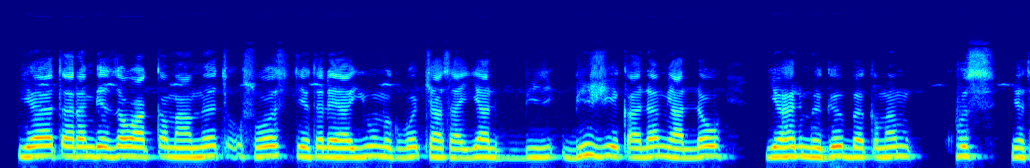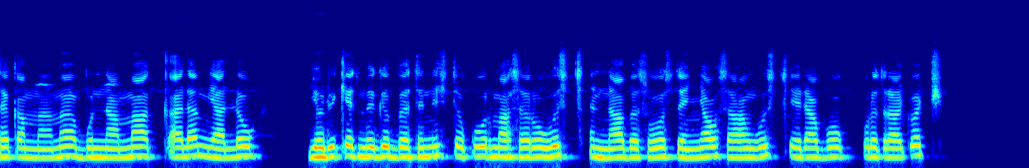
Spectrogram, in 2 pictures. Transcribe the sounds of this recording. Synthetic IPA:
jɛt̪ʼəɾəmbɛzawakʼːəmamɨt̪ʼso̞st̪jɛt̪ʰələjajːumɨɡbo̞t͡ʃːjasajːal | biʒikʼələmjalːəw | jɛhɨlmɨɡɨβbəkʼɨməm | kʰusjɛt̪ʰəkʼəmːəməbunːamːakʼələmjalːəw | jɛd̪ukʼe̞t̪mɨɡɨβbət̪ʰɨnːɨʃt̪ʼɨkʼuɾmas̬əɾo̞wʊst̪ʼɨnːabəso̞s̬t̪ʰəɲːawsəhəmwʊst̪ʼjɛd̪abokʼuɾɨt̪ʼɾat͡ʃʼo̞t͡ʃː

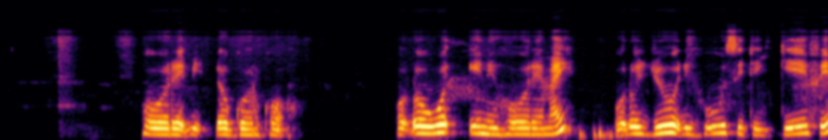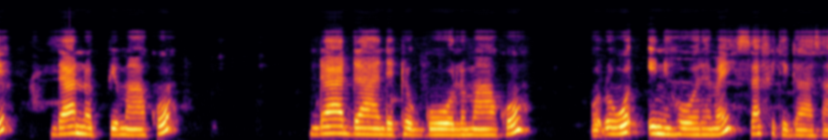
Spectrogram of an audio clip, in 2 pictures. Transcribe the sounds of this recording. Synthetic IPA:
hɔːɾɛɓiɗːɔɡɔɾkɔ | ʔɔɗɔwoʔːiniɦɔːɾɛmajʔɔɗɔd͡ʒoːɗihuːsitiɡɛːfɛ | ndanopːimaːkɔ | ndadaːndɛtɔɡɔlmakɔ | ʔɔɗɔwoʔːiniɦɔːɾɛmajsafitiɡaːsa

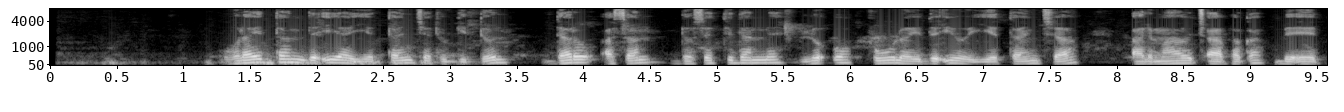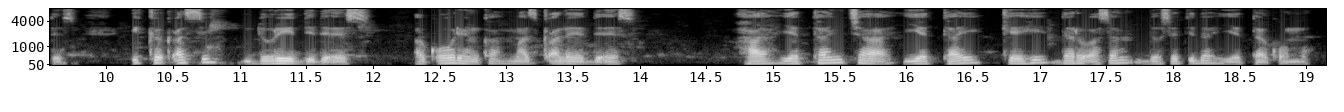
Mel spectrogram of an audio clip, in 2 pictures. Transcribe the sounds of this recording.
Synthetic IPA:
wɔlɐjt̪ːɐnd̪ɛʔɪjajɛt̪ːɐnt͡ʃːɐt̪ʊɡɪd̪ːɔn | d̪ɐɾɔʔɐsɐnd̪ɔsɛt̪ːɪd̪ɐnːɛlɔʔːɔpʰuːlɔjd̪ɛʔɪjɔjɛt̪ːɐnt͡ʃːaː | ʔɐlmaːwɔt͡ʃʼaːpɐkʼɐbɛʔe̞ːt̪ːe̞ːs | ʔɪkːɐkʼɐsːɪd̪ʊɾiːd̪ːɪd̪ɛʔe̞ːs | ʔɐkʼo̞ːɾɪjɐŋkːɐmɐskʼɐleːd̪ɛʔe̞ːs | hɐjɛt̪ːɐnt͡ʃːaːjɛt̪ːɐjke̞ːɦɪd̪ɐɾɔɐsɐnd̪ɔsɛt̪ːɪd̪ɐjɛt̪ːakʼɔ̰mːɔ

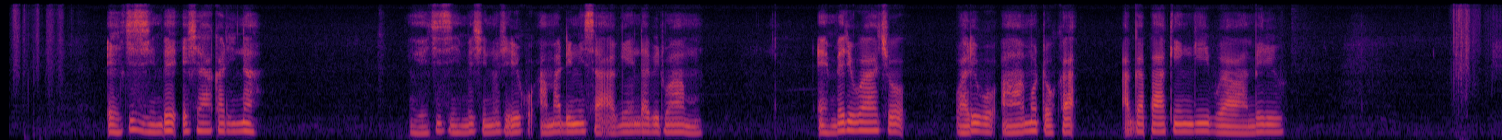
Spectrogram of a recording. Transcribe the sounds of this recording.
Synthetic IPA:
e̞ciziːmbe̞ʔecaːkalina | ŋɡe̞ːciziːmbe̞cino̞ciɾikṵamadinisa̰a̰ɡe̞ːndaβiɾwaːmu | e̞mbe̞ɾiwaːco̞ | waliwo̞ʔawamo̞to̞ka | a̰ɡapaːkiːŋɡiβwawaːmbeɾiwe

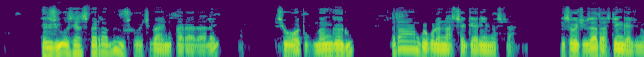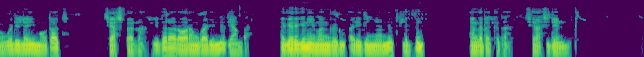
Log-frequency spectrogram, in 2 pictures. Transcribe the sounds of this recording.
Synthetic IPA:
ʔɨɡzuus̬ijasfərːabɨzusəwot͡ʃːbəand̪t̪ʰəɾaɾalaj | sihɔt̪ʼuməŋɡəd̪u | b̥ət̪ʼamkʼulkʼulɨnːast͡ʃɛɡːaɾijɪməslal | jɛsəwot͡ʃːbɨzat̪asd̪əŋɡad͡ʒnəwːɔd̪əlajməwt̪ʼat̪ | sijasfərːajɛt̪ʰəɾaɾəwaɾəŋɡʷad̪inːət̪jambal | nəɡəɾɡɨnjɛməŋɡəd̪uʔad̪əɡəɲːanːət̪lɨbːɨn | jaŋkʼət̪ʼəkʼːət̪ʼal | sijasd̪ənːɨkʼ

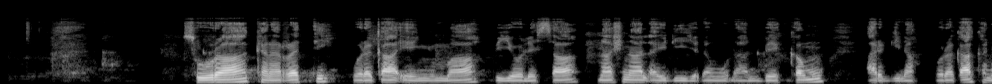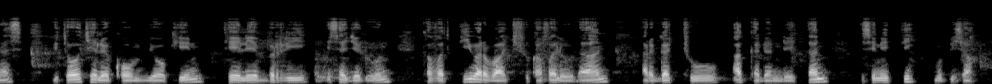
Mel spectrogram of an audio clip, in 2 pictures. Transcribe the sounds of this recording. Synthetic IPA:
suːɾaːkɐnɐrːɐt̪ːɪwɔɾɐkʼaːʔe̞ːɲːʊmːaːb̥ɪjːo̞ːlɛsːaː | naːʃɪnaːlɐjd̪iːd͡ʒɛᶑɐmuːᶑaːnbe̞ːkːɐmʊ | ʔɐɾɡɪnɐwɔɾɐkʼaːkɐnɐsʔɪt̪o̞ːt̪ʰɛlɛkʰoːmjo̞ːkʰiːnt̪ʰe̞ːle̞ːbɪrːiːɪsɐd͡ʒɛᶑuːn | kɐfɐt̪ːiːbɐɾbaːt͡ʃːɪ̥sʊkɐfɐluːᶑaːn | ɐɾɡɐt͡ʃːuːɐkːɐd̪ɐnd̪e̞ːt̪ːɐn | ɪsɪnɪt̪ːɪ | mʊᶑːɪsɐ

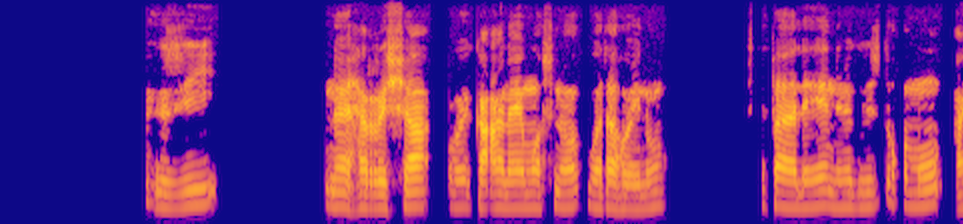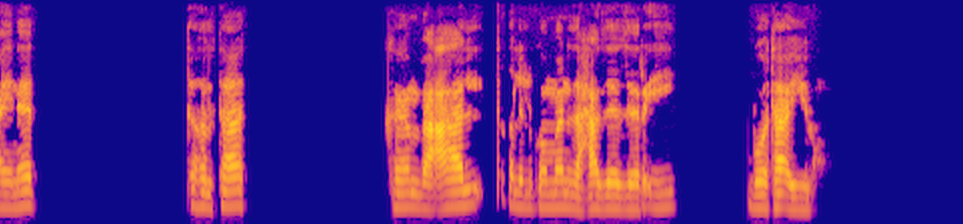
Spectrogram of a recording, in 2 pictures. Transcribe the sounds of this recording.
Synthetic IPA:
ʔɨzi | najħɨɾɐʃawɔjkʰaʕanajmosnobo̞t̪ʰakʰo̞jnu | z̥ɨt̪ʰɐfɐalɐjɛnɨnɨɡβizɨt̪ʼɨχʼmuʕajnɐt̪̚ | ɨxlɨt̪ʰat̪̚ | kʰɐmbaʕalt̪ʼɨxʼlɨlɡo̞mɐnzɨħazɐzɐɾʔi | bo̞t̪ʰaɨjːu

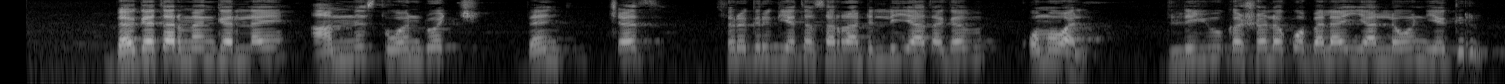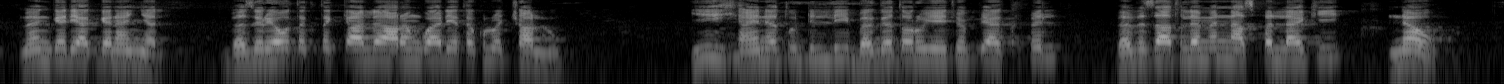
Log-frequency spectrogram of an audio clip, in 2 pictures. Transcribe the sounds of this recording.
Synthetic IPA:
bəɡət̪ʼəɾməŋɡəd̪laj | ʔamnɨst̪wɔnd̪o̞t͡ʃː | bən | t͡ʃʼːət̪ | fɨɾɨɡɾɨɡjɛt̪ʰəsərːad̪ɨlːijat̪ʼəɡəβ | kʼo̞məwal | d̪ɨlːɨjːukʰəʃələkʼo̞bəlajːalːəwɨnjɛɡɨɾ | məŋɡəd̪jaɡːənaɲːal | bəzɨɾjawt̪ʼɨkʼt̪ʼɨkʼːaləaɾəŋɡʷwad̪et̪ʰəklo̞t͡ʃːalːu | jɪhajnət̪ʰud̪ɨlːibəɡət̪ʼəɾujɛit̪jo̞pʼːjakʰɨ̥fɨl | bəβɨzat̪ləmɨnːasfəlːaɡi | nəw

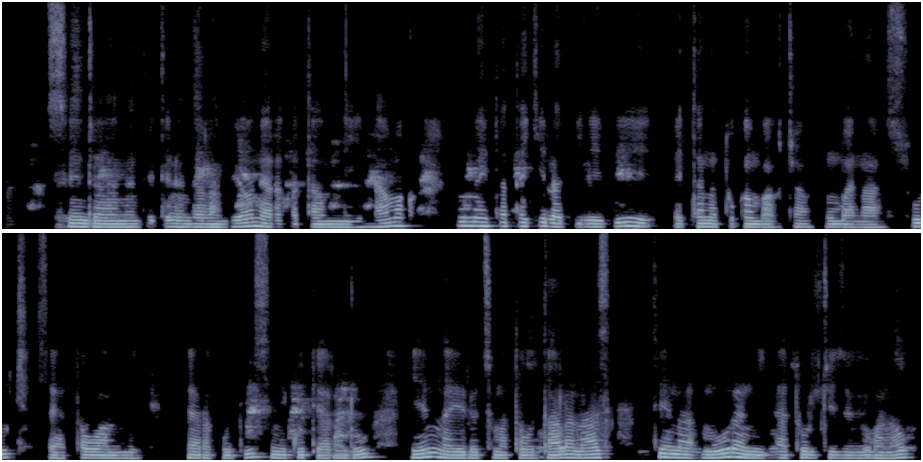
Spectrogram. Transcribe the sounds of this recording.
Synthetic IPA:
seɳɖ͡ʐənand̪et̪enand̪alambeawnaɾakat̪amininamaku̥nunait̪at̪akelabilebe | ait̪anət̪ukambakiʈ͡ʂəumbanasulukə̥iz̥ajat̪awamini | fiaɾakud̪isinikut̪iaɾa̰ɳɖ͡ʐueninaiɾewt͡simat̪awd̪alanazə̥t̪ʰenəmuɾəniat̪uluʈ͡ʂiziwewanaw

